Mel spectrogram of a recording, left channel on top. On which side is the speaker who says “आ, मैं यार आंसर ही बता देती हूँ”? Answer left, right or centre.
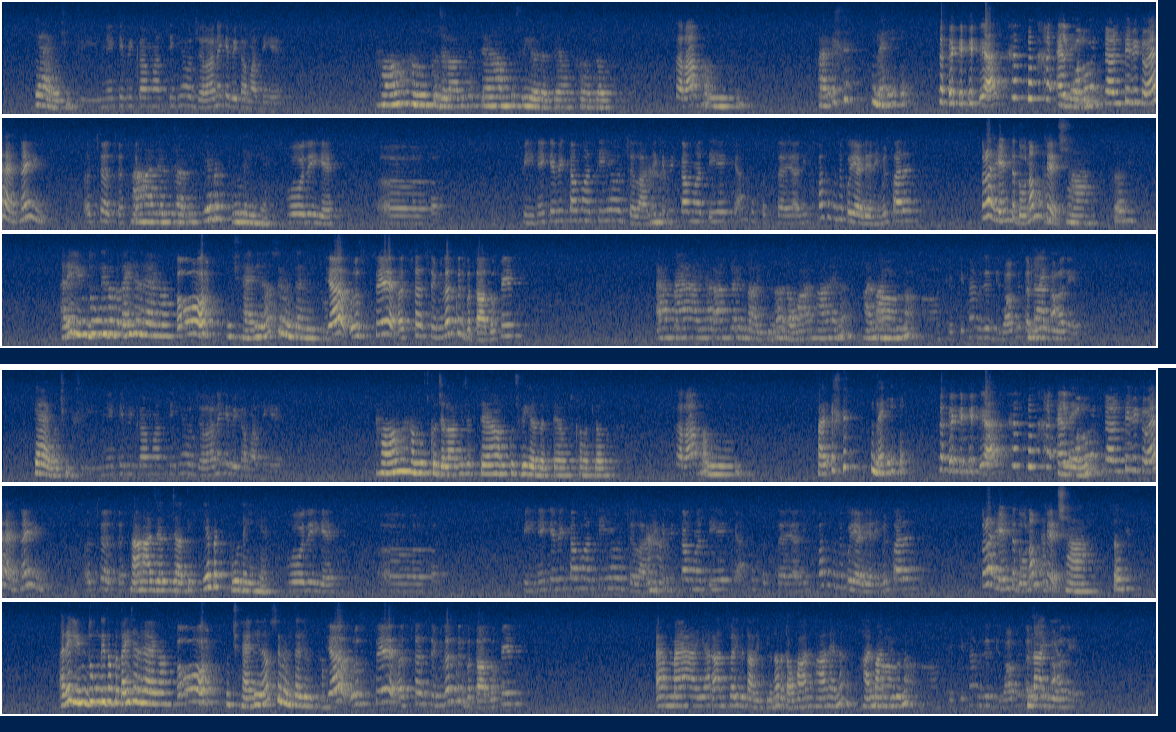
Right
